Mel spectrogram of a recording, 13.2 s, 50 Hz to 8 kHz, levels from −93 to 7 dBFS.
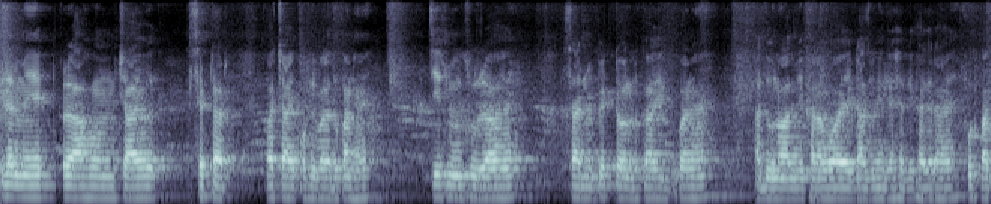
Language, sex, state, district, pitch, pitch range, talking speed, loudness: Hindi, male, Uttar Pradesh, Hamirpur, 115 Hz, 115-120 Hz, 120 wpm, -17 LUFS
